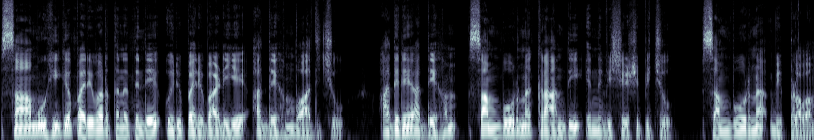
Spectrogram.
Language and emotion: Malayalam, neutral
